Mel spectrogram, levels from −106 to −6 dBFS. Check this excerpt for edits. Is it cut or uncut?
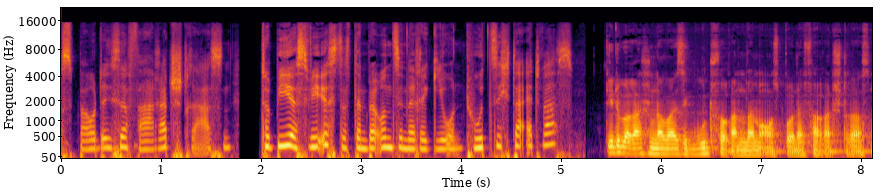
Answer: uncut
